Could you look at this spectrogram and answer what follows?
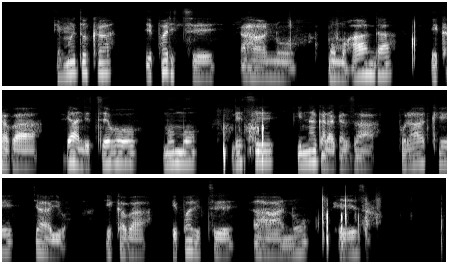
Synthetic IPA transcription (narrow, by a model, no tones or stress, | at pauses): imo̞do̞kʰa | ipaɾit͡se̞ | aɦaːn̥humumuhaːnda | ikʰaβa | jaːndit͡se̞ho̞ | momo | nde̞t͡se̞ | inaɡaɾaɡaza | puɾakʰe̞ | ɾɟaːjo̞ | ikʰaβa | ipaɾit͡se̞ | ahaːn̥huhe̞ːza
